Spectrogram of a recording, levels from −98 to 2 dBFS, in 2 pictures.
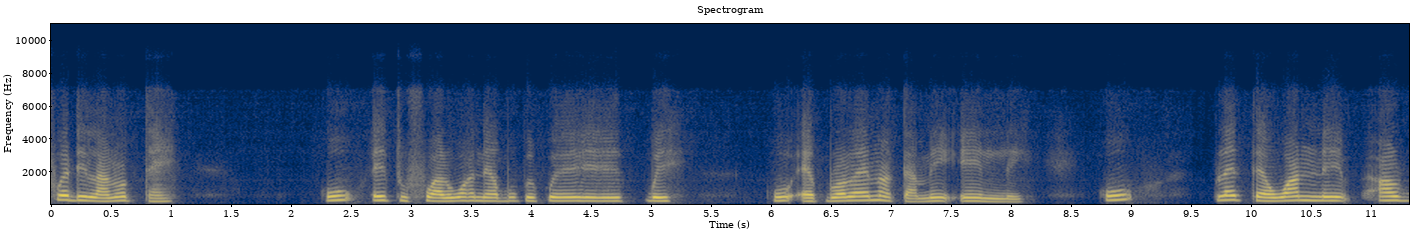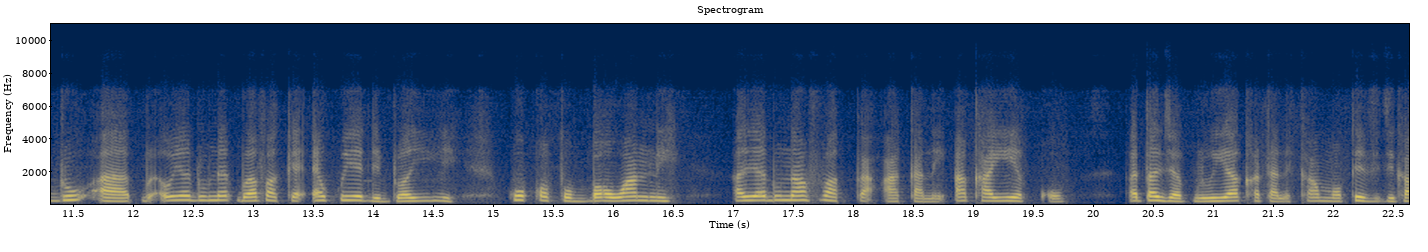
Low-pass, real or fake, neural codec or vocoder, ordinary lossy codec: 7.2 kHz; fake; codec, 16 kHz, 0.3 kbps, FocalCodec; Opus, 24 kbps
